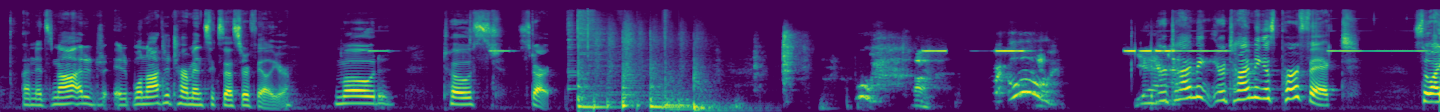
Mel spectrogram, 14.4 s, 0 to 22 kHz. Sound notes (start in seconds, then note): 5.7 drum rolls; 9.1 toaster beeps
